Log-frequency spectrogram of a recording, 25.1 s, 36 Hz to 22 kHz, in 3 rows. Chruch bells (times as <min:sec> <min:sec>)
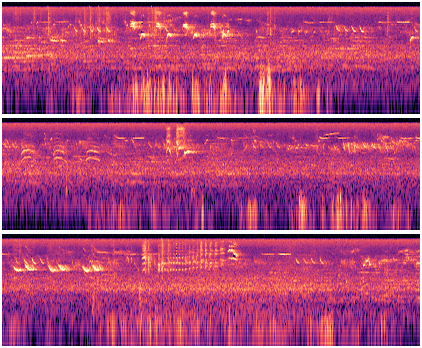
0:00.0 0:02.2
